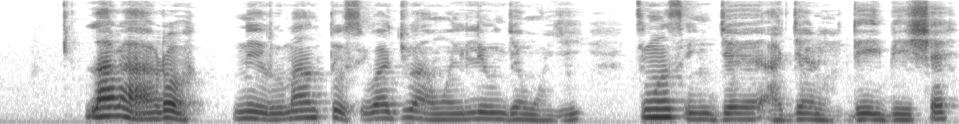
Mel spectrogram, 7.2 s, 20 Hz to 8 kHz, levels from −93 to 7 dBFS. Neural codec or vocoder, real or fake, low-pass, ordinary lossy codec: none; real; none; none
